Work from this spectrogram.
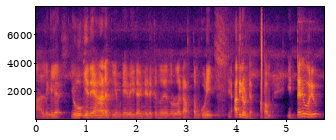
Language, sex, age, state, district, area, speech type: Malayalam, male, 18-30, Kerala, Kottayam, rural, spontaneous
